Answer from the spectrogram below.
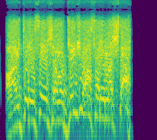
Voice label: voice message target destroyed, crew tanks japanese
